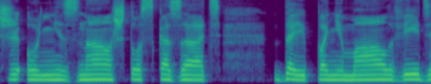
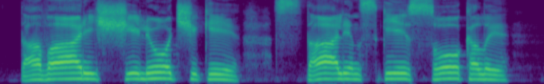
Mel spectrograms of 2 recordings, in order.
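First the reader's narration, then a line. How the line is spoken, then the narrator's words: Oratorical shout. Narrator (Russian): крикнул, как с трибуны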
